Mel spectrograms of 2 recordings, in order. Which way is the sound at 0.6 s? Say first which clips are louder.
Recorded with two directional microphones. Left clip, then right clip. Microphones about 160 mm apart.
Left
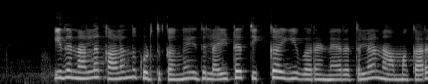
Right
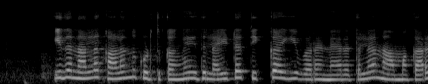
Left 6 dB; 20° left (ahead or behind).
